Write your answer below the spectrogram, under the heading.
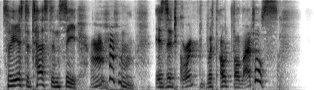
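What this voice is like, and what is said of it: Bad Yoda character voice. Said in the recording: “That is a terrible Yoda impression.”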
